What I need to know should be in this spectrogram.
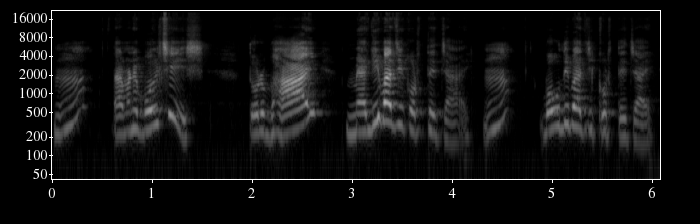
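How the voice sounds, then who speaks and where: Brief: woman, 30s, high voice, mocking and scolding, hammers each point twice. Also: lively intonation, moderate pace, muffled recording. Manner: taunting, scolding, repeats her jabs. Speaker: YouTube creator. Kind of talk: angry callout monologue to camera.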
